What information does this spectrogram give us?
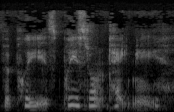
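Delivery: soft, slowing plea; retold pleading prayer. Retelling her prayer not to die, softly pleading. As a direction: beg God quietly, as if recalling it. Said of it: "and I'm praying".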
